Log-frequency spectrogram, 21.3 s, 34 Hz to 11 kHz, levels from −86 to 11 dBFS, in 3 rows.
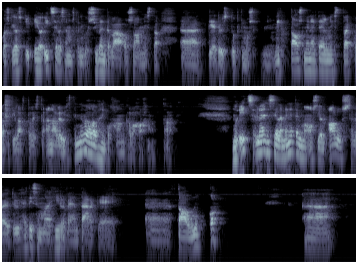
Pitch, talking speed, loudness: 305 Hz, 90 wpm, -24 LUFS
